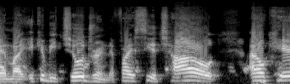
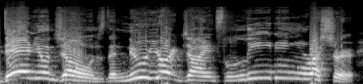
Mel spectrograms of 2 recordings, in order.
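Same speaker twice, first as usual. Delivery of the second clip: mock announcer; 7 semitones higher, much slower than usual. Dramatic sports build-up.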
